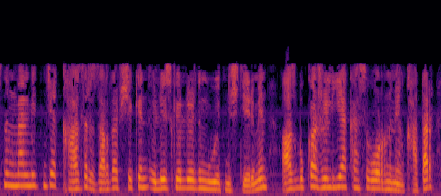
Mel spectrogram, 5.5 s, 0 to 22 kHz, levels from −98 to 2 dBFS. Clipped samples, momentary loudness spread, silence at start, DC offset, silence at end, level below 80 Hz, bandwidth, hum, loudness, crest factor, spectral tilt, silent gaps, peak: under 0.1%; 4 LU; 0.05 s; under 0.1%; 0.1 s; -60 dBFS; 6 kHz; none; -30 LUFS; 16 dB; -5 dB/octave; none; -14 dBFS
